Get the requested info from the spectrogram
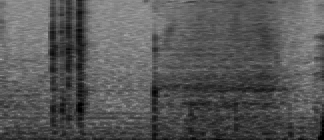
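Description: Computer keyboard keys tapped in a quick cluster of clicks about half a second in, typing a stock name into a search box, followed by a soft hiss for about a second.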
